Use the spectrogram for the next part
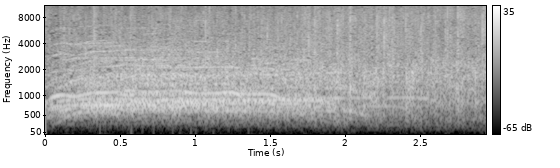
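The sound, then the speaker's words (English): A live show audience breaks into a round of applause, loud and steady at first, with a dense wash of many hands clapping that eases off slightly toward the end. “So just to meet everyone as a crowd, give me a round of applause if you've ever heard our show before.”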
